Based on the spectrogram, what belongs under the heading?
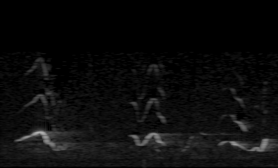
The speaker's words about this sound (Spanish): Nos vamos al desierto del Negev, en Israel, a sumergirnos en el silencio del árido paisaje, a menudo interrumpido por el sonido de este pequeño pájaro.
